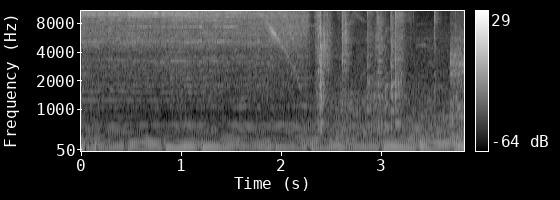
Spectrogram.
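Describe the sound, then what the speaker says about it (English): A wooden farmhouse tabletop being trimmed to final size with a power tool, a steady low motor hum with regular pulses, then sharp rasping cuts and scraping bursts in the second half. "With the planing done, we can trim up the tabletop to its final size."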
